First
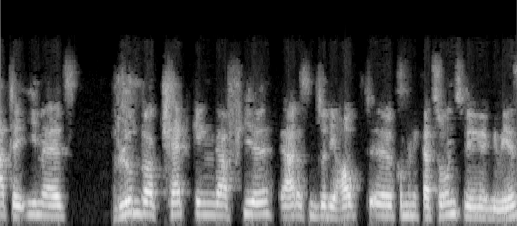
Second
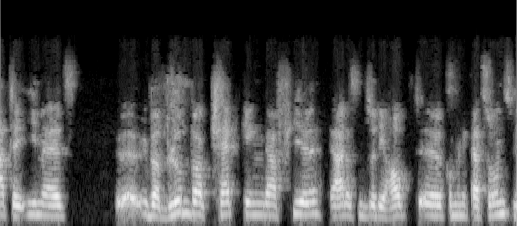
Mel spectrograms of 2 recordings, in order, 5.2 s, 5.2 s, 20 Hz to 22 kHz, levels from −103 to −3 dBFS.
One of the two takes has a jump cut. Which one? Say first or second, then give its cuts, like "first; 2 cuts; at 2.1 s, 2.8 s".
first; 1 cut; at 1.1 s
